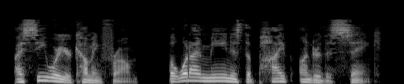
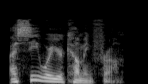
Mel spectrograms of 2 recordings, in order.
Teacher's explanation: As a listener, I noticed the stress on coming and mean. Those words carry the empathy.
